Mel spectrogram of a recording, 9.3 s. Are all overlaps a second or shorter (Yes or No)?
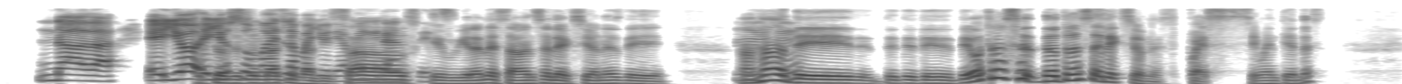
No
